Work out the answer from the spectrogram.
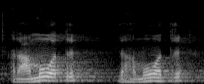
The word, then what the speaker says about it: रामोऽत्र: रामोऽत्र स्थाने अंतरतम है, स्थानेन्तरतम है, सहयुक्ते अप्रदाने सहयुक्ते प्रदाने आधारोधिकरणम। ध्यान रहे यहाँ पर अवग्रह लगाया जरूर गया है लेकिन उसका उच्चारण नहीं किया जाता है।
